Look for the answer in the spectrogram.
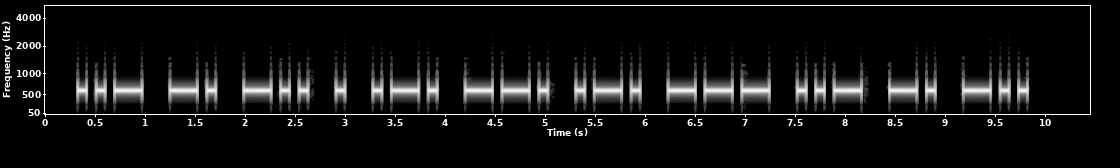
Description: Morse code, heard as a keyed tone, about 13 wpm, 600 Hz. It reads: UNDERGROUND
